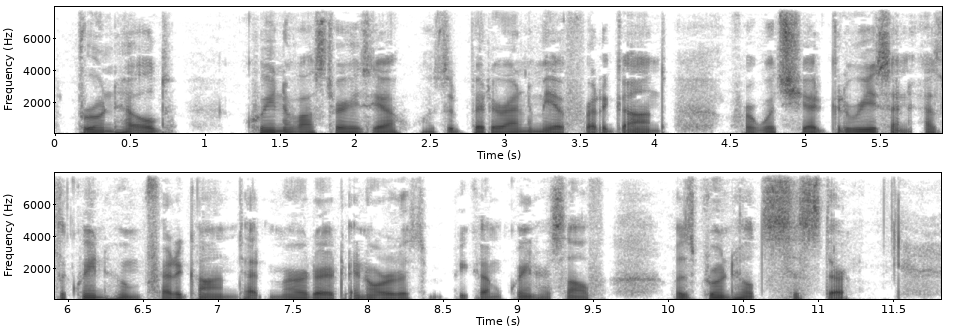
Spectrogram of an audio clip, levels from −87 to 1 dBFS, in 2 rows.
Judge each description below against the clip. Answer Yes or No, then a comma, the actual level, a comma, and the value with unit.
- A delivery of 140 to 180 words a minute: Yes, average, 165 wpm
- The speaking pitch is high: No, very low, 95 Hz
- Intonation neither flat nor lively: No, narrow, 2.1 semitones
